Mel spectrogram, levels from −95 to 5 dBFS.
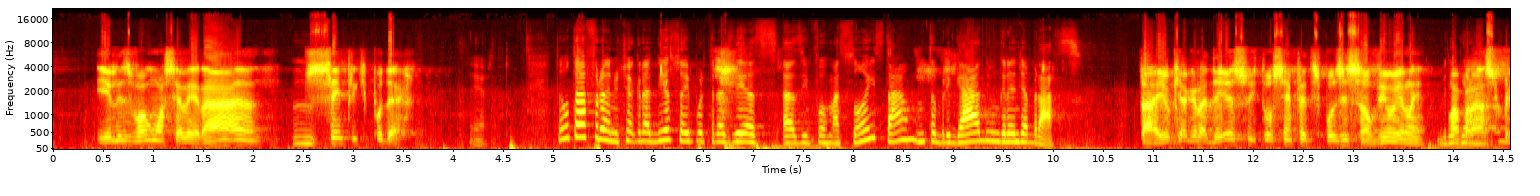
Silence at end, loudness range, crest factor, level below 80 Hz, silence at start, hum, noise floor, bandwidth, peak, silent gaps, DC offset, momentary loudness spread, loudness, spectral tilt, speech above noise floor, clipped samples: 0 s; 8 LU; 14 dB; -40 dBFS; 0.45 s; none; -46 dBFS; 19 kHz; -2 dBFS; none; under 0.1%; 14 LU; -14 LUFS; -2 dB/octave; 30 dB; under 0.1%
